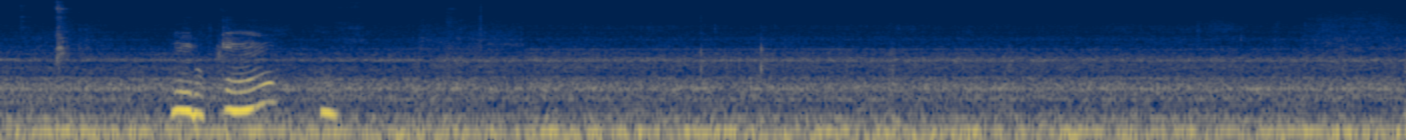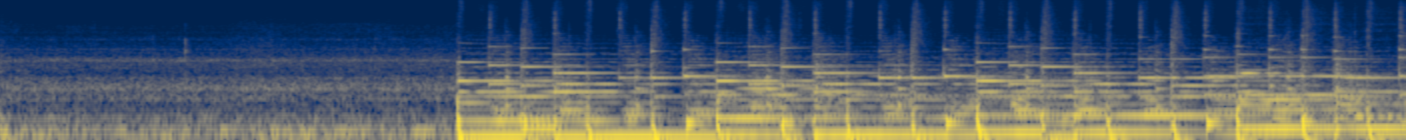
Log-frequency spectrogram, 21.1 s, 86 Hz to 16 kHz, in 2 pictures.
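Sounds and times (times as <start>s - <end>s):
appliance humming with high whine: 0.0s - 21.0s.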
